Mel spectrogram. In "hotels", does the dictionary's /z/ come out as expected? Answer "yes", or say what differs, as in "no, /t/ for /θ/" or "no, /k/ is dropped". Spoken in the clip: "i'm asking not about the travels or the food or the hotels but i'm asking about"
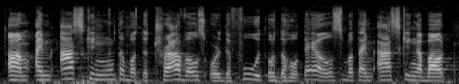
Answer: no, /s/ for /z/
